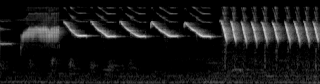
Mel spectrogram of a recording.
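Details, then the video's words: Canary singing for training young birds: a buzzy opening note, then a run of clear downslurred whistles about every quarter second, ending in a fast rhythmic trill of sharp repeated notes. "The Best Canary Singing For Training"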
